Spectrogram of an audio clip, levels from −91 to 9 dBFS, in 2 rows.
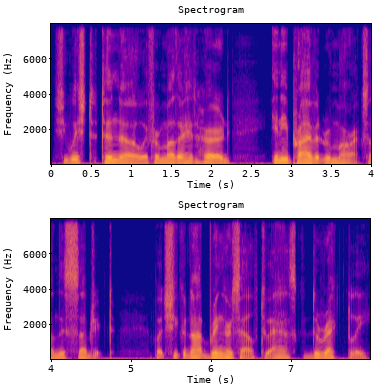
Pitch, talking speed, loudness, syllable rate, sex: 120 Hz, 180 wpm, -19 LUFS, 4.9 syllables/s, male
